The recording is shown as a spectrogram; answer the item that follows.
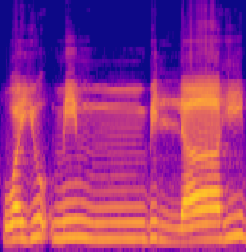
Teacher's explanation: نون ساکن کی آواز کو میم میں بدل کے پڑھیں گے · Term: اقلاب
